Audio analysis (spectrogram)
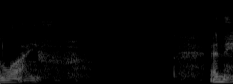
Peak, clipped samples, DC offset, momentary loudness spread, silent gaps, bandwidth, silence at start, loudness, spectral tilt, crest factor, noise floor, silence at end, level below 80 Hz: -30 dBFS; under 0.1%; under 0.1%; 17 LU; none; 16 kHz; 0 s; -52 LUFS; -5 dB/octave; 22 dB; -82 dBFS; 0 s; under -90 dBFS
